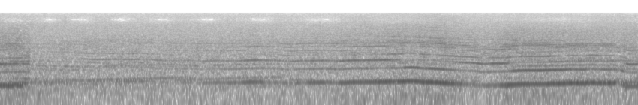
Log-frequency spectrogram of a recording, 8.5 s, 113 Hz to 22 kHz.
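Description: Race car engines in Project Cars 2 at the Oschersleben circuit, a steady high-pitched whine that rises and falls as cars round the final chicane, with no talk.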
